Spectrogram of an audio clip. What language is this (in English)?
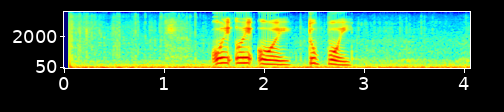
Russian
